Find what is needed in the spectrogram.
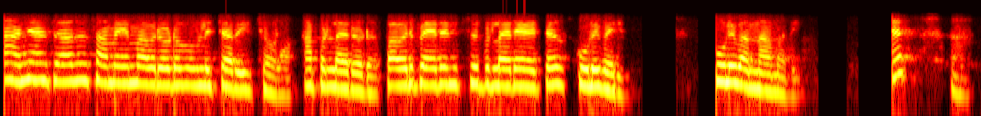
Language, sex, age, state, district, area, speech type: Malayalam, female, 30-45, Kerala, Alappuzha, rural, conversation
